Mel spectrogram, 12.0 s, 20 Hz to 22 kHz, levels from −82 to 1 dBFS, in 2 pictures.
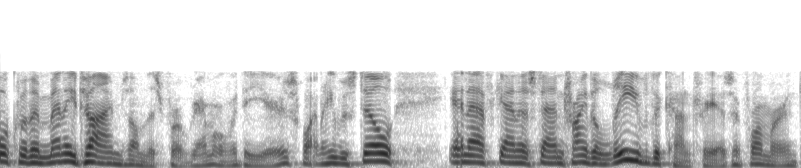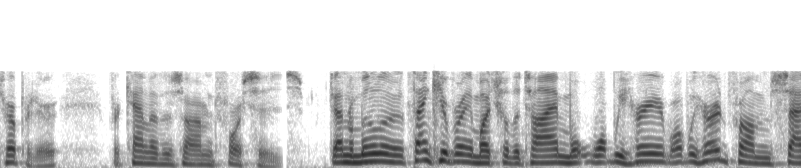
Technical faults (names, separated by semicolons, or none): packet loss with pitch repetition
